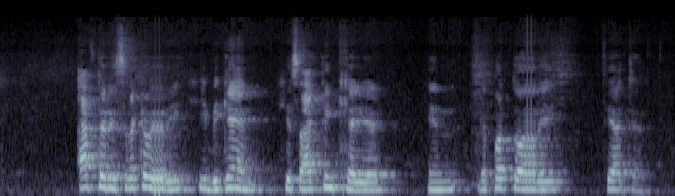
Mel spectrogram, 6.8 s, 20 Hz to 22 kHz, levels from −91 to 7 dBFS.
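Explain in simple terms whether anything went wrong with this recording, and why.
Yes, the speech stutters three times because of a repeated buffer. At 1.56 to 1.64 s a 40 ms slice of sound plays three times over, at 3.44 to 3.48 s twice, and at 5.28 to 5.36 s three times again. The playback device ran short of fresh audio and replayed its last chunk, which fits a 40 ms buffer. Unlike a dropout, which leaves a silent gap, this fills the gap with a copy, giving a quick machine-like rattle with a hard seam at each repeat.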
